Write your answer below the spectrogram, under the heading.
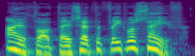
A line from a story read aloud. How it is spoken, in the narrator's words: Thothili roared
